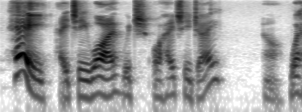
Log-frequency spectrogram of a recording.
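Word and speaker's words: hej: Well, I'll say, hey, no, that's how we say hey, but H-E-J is how you spell it in Swedish, Swiss, Sweden, with the two Switzerland.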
